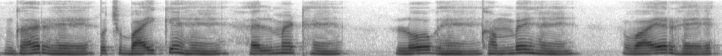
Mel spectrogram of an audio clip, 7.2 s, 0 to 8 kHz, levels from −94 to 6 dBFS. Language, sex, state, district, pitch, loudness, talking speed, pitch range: Chhattisgarhi, male, Chhattisgarh, Balrampur, 150 Hz, -17 LUFS, 110 wpm, 140-155 Hz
